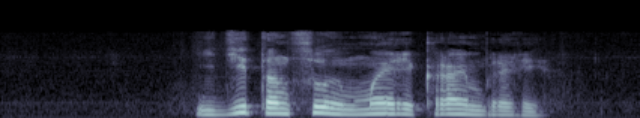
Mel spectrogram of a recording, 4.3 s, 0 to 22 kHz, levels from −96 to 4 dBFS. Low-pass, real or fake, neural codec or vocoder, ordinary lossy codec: 7.2 kHz; fake; vocoder, 44.1 kHz, 128 mel bands every 512 samples, BigVGAN v2; MP3, 48 kbps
